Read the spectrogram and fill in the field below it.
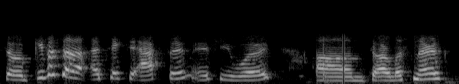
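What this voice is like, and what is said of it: Accented English speech. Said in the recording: “See, it always sounds like humor, I'm saying, my accent.”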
